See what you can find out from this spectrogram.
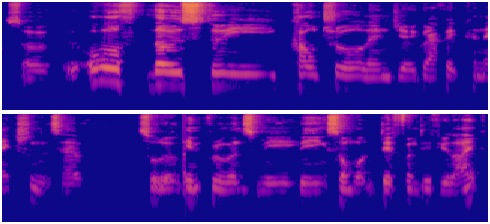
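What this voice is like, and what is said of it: English accent. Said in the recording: “you could probably tell from my accent that I grew up in England”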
